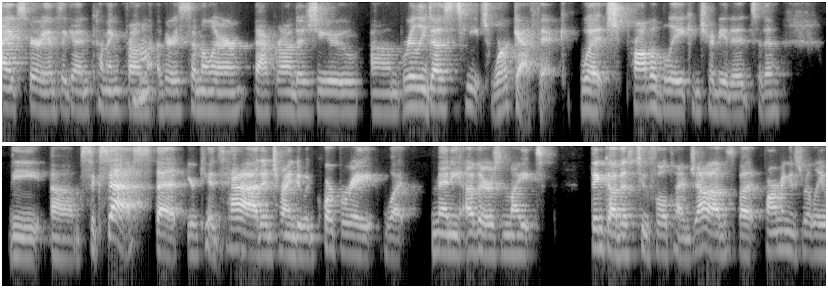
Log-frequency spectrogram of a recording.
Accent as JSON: {"language": "English", "town": "Cuba City", "region": "Wisconsin", "country": "United States", "tie": "born or raised there", "moved": "as an adult", "said": "I grew up in Cuba City, Wisconsin. So opposite end of the state down south, almost to the Iowa border."}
